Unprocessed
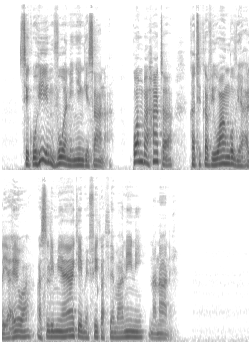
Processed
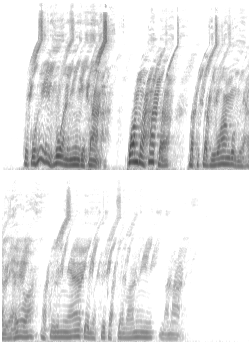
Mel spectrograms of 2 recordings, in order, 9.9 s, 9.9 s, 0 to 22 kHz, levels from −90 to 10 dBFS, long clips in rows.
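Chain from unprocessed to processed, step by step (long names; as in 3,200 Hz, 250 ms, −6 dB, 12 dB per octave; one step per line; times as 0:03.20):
every frequency bin delayed by itself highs late, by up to 398 ms
source passing by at 0:02.27, 22 m/s, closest 13 metres
level +5.5 dB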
